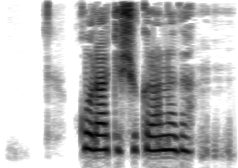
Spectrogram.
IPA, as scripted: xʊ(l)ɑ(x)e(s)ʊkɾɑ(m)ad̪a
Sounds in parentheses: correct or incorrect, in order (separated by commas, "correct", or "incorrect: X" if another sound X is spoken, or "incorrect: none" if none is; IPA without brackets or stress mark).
incorrect: ɾ, incorrect: k, incorrect: ʃ, incorrect: n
